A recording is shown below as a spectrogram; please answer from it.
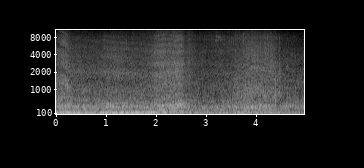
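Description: IMCA stock cars roar around a dirt race track in a steady wash of distant engine drone, swelling and fading as packs pass, with no voices over them.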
